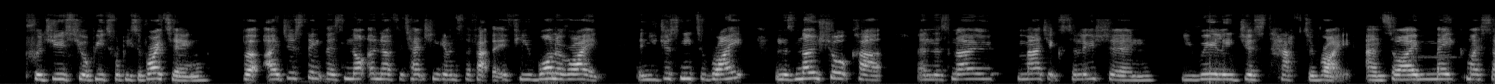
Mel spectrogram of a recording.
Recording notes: live Instagram interview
